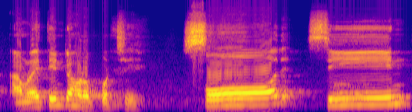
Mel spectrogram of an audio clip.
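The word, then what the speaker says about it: ص: সদ সদ এই হরফটাতে মোটা দাগে কয়েকটা বিষয় আছে উচ্চারণটা মোটা হয় বাতাস চালু থাকে আওয়াজ চালু থাকে শক্ত হয় সদ স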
